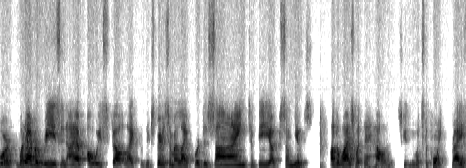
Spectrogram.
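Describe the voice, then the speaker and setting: The pace is moderate, and the pitch varies in an ordinary way. It is an unremarkable speaking voice. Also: man, fairly high pitch for a man. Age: 60s. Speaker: recovery speaker. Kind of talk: testimony.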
